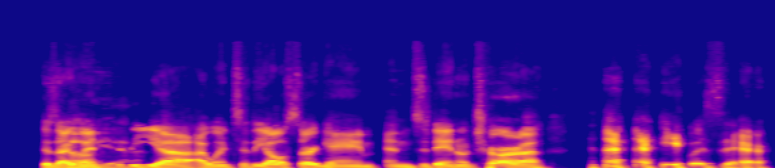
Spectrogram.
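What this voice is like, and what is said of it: Usual voice. Nothing is said of it.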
